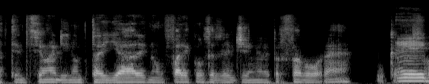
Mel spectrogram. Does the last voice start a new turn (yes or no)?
yes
